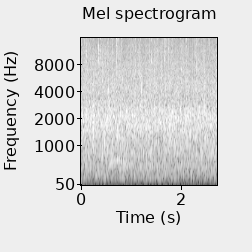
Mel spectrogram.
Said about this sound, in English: Oh, everyone's clapping that we see. It's interesting. A lot of clapping going on here. But not the whole room.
